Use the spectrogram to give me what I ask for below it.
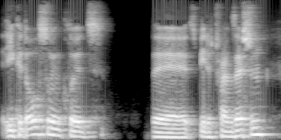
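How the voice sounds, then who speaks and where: A man co-hosting a podcast, explaining football tactics in rapid bursts with frequent restarts. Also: fairly low pitch, expressive, darkish tone, highs cut off. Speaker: podcast co-host, football analyst. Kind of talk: casual analytical chat.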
